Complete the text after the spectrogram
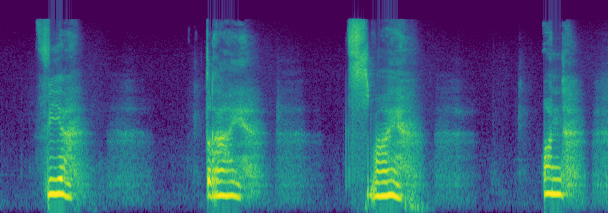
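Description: A woman speaks in short, energetic bursts, close to a microphone.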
